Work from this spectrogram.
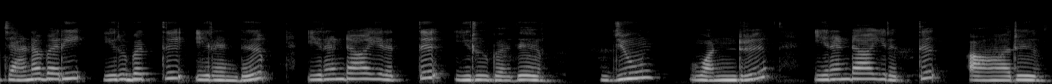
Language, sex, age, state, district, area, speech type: Tamil, female, 45-60, Tamil Nadu, Pudukkottai, urban, spontaneous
